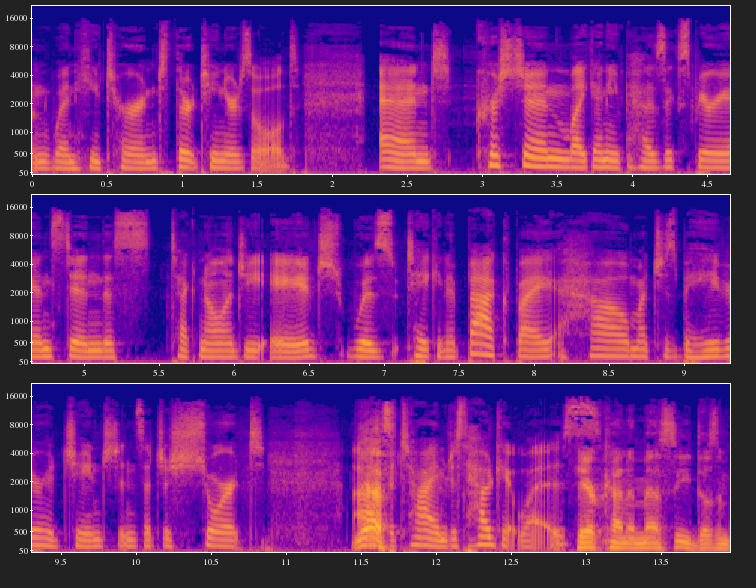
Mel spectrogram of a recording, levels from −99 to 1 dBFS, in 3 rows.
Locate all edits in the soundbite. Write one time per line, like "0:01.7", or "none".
0:03.9
0:07.1
0:11.7
0:12.4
